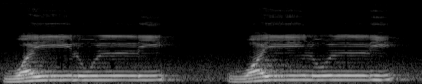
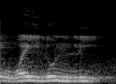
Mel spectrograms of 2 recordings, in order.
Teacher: you mix the noon sound from the tanween into the lam straight away without any ghunna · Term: idgham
